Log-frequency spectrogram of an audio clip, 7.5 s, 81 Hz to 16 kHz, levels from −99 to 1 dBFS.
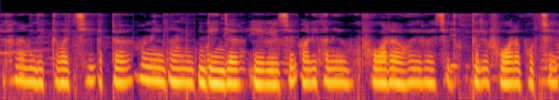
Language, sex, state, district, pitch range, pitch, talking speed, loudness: Bengali, female, West Bengal, North 24 Parganas, 205-225 Hz, 210 Hz, 135 wpm, -17 LUFS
